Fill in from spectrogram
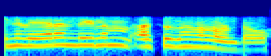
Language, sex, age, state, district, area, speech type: Malayalam, female, 18-30, Kerala, Kozhikode, urban, conversation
